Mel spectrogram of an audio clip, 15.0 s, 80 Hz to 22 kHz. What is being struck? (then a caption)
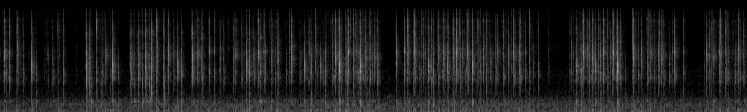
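Mechanical keyboard with plastic keycaps and metal case. A Space65 Cybervoyager, a 65% metal-case mechanical keyboard with Holy Panda switches and ABS plastic keycaps, is typed on continuously with the fingertips of both hands. Dense bursts of sharp, bright clicky-clacky keystrokes are heard, separated by brief pauses. A faint low hum runs underneath.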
